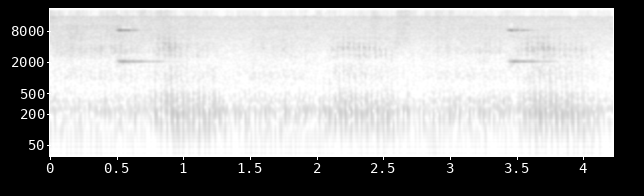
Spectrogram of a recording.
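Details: Low, buzzing snore from a sleeping male kitten, with three slow breath swells over a few seconds, interrupted twice by a short, high, clear beep.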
